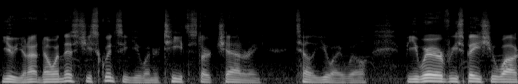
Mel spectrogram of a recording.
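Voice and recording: The pitch rises and falls in an ordinary way as a passage is read aloud in a natural voice.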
